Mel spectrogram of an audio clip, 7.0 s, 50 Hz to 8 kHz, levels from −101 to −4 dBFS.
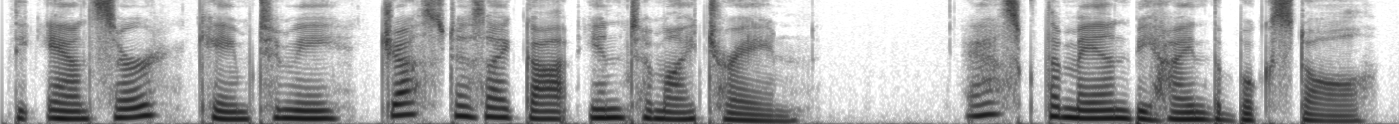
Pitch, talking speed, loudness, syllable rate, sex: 185 Hz, 155 wpm, -19 LUFS, 3.8 syllables/s, female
